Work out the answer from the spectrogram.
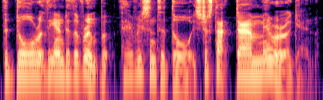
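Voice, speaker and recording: A man's voice: a little high, lively intonation, a little fast, no room sound, clean studio sound. An actor playing an anxious, earnest young male hero in a video game, hesitant and pleading, sometimes stammering. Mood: cautious.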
